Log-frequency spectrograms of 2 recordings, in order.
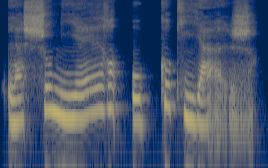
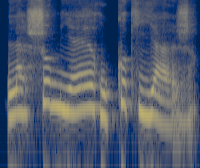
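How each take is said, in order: First: Very slow, every syllable spelled out; carefully articulated. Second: Slow and proud, a little higher; strong clear voice. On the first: The mother shows the children the place name, slowly articulated. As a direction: say it slowly and distinctly, like a lesson. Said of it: "il faut bien articuler". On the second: Bellatrix says the travel words, strong and slow. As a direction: call it out firmly, proud of the task. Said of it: "s'exclama Bellatrix d'une voix forte". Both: A narrator's reading.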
